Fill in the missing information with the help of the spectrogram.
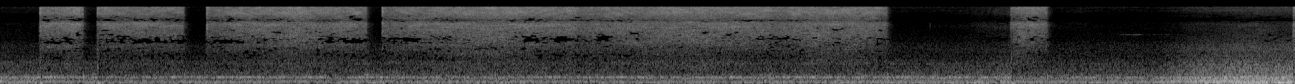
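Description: Automotive gravity-feed spray gun hissing as it sprays clear coat onto a car bumper, in passes broken by brief trigger releases. About nine seconds in the hiss mostly stops, apart from one short burst, and builds again just before the end.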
